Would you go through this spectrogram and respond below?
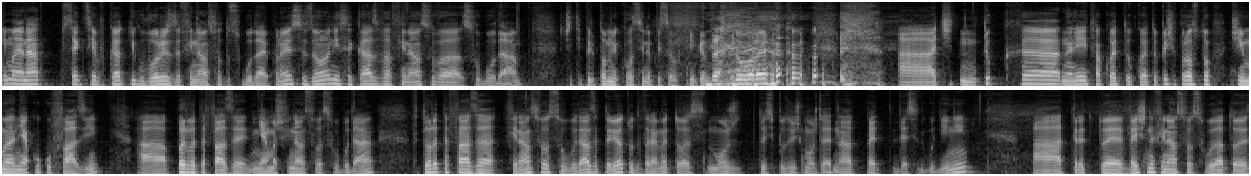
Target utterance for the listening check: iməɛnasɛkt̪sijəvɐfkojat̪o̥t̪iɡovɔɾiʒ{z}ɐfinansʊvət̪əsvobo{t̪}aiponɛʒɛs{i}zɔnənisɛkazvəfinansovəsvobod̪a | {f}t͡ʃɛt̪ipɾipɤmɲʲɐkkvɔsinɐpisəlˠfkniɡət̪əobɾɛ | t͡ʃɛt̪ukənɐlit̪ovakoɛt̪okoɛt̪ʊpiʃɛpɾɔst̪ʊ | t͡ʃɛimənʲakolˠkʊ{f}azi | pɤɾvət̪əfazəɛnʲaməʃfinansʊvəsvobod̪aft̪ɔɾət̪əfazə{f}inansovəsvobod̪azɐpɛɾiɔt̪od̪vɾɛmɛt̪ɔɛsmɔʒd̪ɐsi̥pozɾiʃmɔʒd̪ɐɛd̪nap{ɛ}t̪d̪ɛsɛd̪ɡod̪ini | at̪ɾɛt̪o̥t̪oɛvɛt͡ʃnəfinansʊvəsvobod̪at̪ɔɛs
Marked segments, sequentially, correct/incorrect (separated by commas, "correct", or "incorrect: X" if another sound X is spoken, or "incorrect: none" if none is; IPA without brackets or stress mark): correct, incorrect: d̪, incorrect: ɛ, incorrect: ʃ, correct, correct, correct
